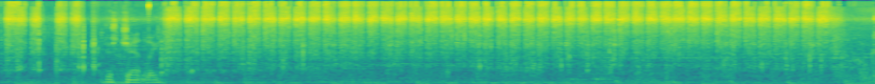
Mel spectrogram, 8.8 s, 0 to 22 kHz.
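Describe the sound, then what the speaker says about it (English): Steady rhythmic rubbing of a sanding block over the lubricated head surface of a 2018 Hyundai Accent engine block, close and continuous with regular back-and-forth strokes, a brief voice speaking early on. "you're going to start sanding"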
